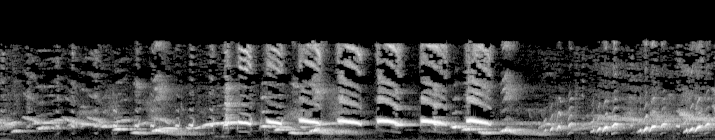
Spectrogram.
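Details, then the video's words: Chinese hwamei lure song to prompt a non-singing bird: varied whistled phrases, a run of loud repeated slurred notes, then rapid rising whistles at the end. "PANCINGAN WAMBI MACET"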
